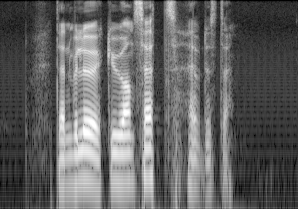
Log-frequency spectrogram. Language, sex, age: Norwegian, male, 27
